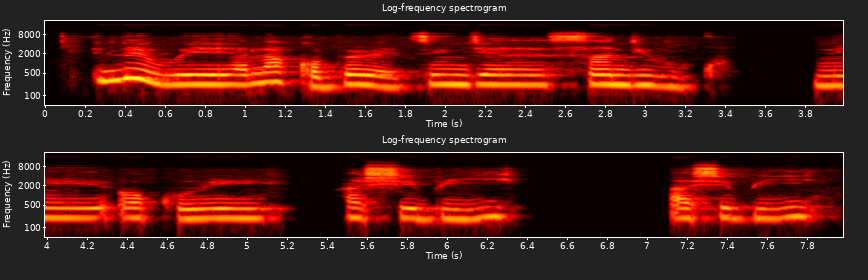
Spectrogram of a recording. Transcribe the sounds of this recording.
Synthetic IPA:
i˧le˦˨we˦a˧la˦˨kɔ˨˦bɛ˦˨ɾɛ˨ti˦n̩˦d͡ʒɛ˦sã˦n˦di˧wu˨k | nĩ˧ɔ˧kũ˨ɾ̃ĩ˧ | a˧ʃe˧bi˨˦ji˦ | a˧ʃe˧bi˨ji˦˨

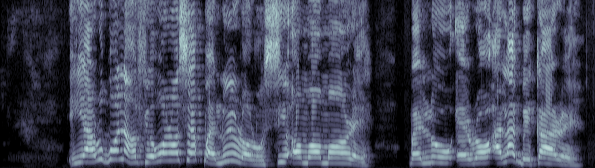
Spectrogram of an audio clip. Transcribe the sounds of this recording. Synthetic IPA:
i˨ja˨ɾu˦ɡo˦nãː˦˨˦fi˧o˧wo˦ɾ̃ã˦ʃɛ˦k͡pɛ˦˨lu˨˦i˦˨ɾɔ˨ɾ̃ũ˨si˨˦ɔ˧mɔ̃˧ɔ˧mɔ̃˧ɾɛ˨ | k͡pɛ˨lu˦ɛ˨ɾɔ˧a˧la˦˨ɡ͡be˨˦ka˦˨ɾɛ˨

